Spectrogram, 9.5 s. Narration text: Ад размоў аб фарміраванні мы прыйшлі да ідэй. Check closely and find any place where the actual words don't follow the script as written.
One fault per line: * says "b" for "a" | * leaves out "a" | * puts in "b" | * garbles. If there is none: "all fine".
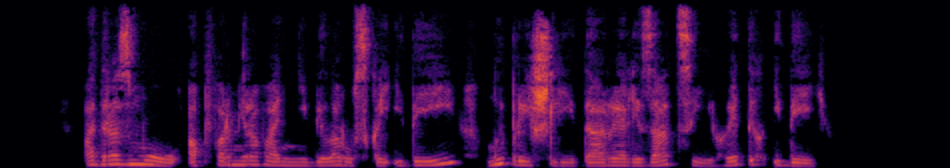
* puts in "беларускай ідэі"
* puts in "рэалізацыі гэтых"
